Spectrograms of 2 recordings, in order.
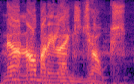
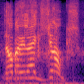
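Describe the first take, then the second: First: Said in the usual way. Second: Emphatic repeat. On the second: Real, not acted. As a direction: repeat "Nobody likes jokes" much higher, hitting "likes".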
